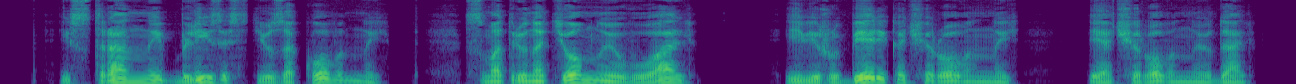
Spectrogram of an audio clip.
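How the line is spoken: Smiling whisper. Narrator (Russian): улыбаясь, шепнул

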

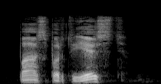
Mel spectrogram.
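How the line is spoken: Stern question. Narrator (Russian): строго спросил О'Тул

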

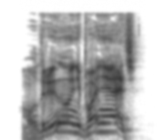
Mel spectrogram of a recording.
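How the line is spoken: Snorting. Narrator (Russian): хмыкнул Хабокин

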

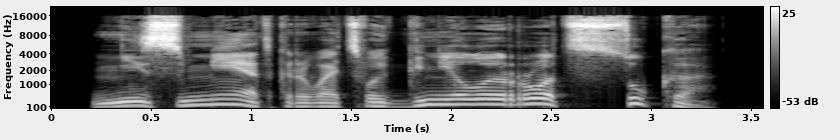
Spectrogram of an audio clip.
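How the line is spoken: Angry hiss. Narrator (Russian): продолжал шипеть Арманов

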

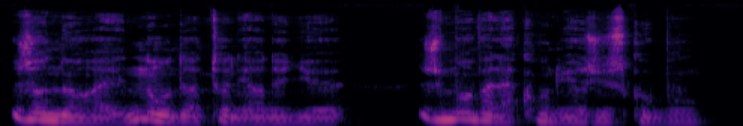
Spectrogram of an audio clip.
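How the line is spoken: Old man exclaiming. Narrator (French): s'écria le bonhomme

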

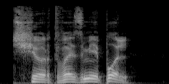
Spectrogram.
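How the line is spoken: Growled. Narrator (Russian): Рыкнул Челюсть

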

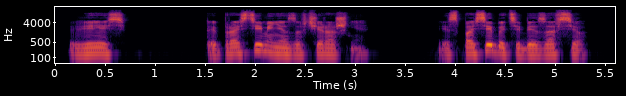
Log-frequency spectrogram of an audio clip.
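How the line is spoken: Sudden quiet speech. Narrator (Russian): Дарс вдруг тихо сказал

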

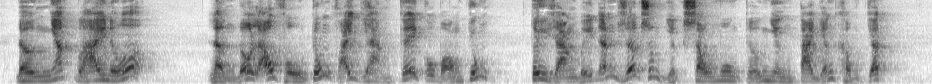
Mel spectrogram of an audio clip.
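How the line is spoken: Interrupting shout. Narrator (Vietnamese): Thất độc thần kiếm dục hét lên một tiếng ngắt lời của Hoa Sĩ Kiệt

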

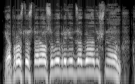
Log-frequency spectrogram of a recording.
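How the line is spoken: Shouting after someone. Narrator (Russian): крикнул ему вслед Хорос

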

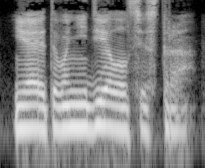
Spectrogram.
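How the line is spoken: Muffled, hollow reply. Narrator (Russian): глухо отозвался он

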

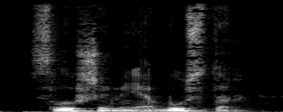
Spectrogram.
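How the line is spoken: Quiet. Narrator (Russian): негромко произнес Комеск

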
